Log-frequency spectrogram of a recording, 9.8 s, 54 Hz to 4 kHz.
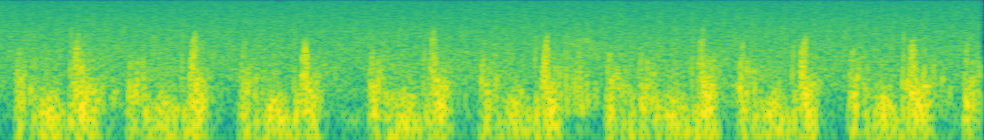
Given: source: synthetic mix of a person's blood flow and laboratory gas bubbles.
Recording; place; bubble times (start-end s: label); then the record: Doppler ultrasound of blood flow; precordium
5.62-6.07 s: bubbles
6.12-6.28 s: bubbles
From the record:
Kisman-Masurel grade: 211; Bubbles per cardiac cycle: several, 3 to 8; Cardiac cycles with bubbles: 1 to 10%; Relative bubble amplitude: barely perceptible (0.100 to 0.250); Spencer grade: 1 (occasional bubble signal discernible with the cardiac motion signal, with majority of cardiac periods free of bubbles); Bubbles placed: only in the low amplitude regions of the cardiac cycle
